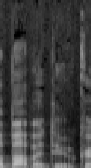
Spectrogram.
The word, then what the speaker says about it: Babadook: So it's the Babadook, right? – Yes.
